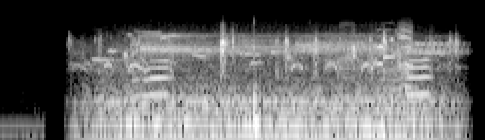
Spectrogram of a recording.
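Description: A recording of bird calls from the Cornell Lab of Ornithology: a dense chorus of nasal honking and squawking cries overlapping continuously for about three seconds, fairly loud, with no talking.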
